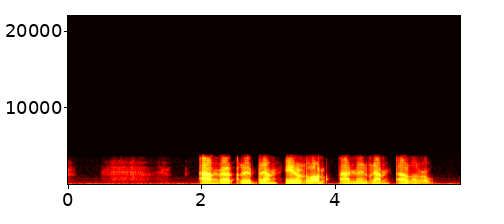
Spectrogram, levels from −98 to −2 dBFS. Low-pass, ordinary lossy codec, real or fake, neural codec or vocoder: 3.6 kHz; Opus, 16 kbps; fake; autoencoder, 22.05 kHz, a latent of 192 numbers a frame, VITS, trained on many speakers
